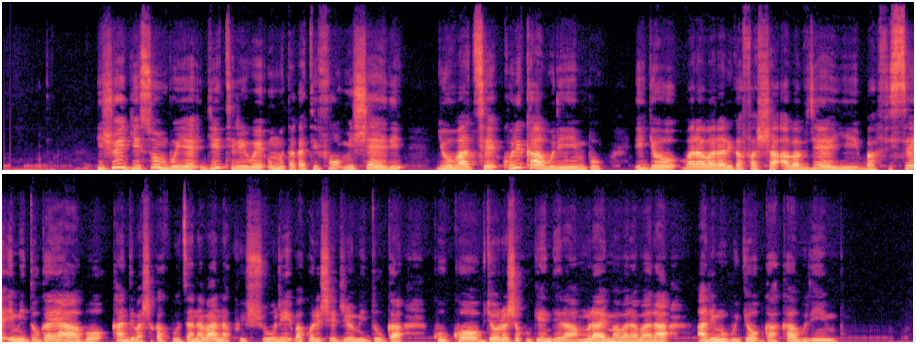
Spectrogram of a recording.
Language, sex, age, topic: Rundi, female, 25-35, education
